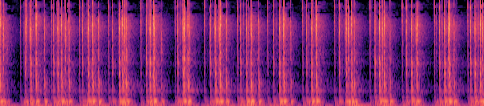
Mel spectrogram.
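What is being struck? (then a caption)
Laminated particleboard desk top. Both hands tap a large, solid, flat white laminate desk top, likely laminated particleboard, with long orange-painted nails and fingertips in scattered, chaotic rhythms. Quick taps come in uneven bursts, each a dull low thud mixed with bright nail clicks that die away almost at once.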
